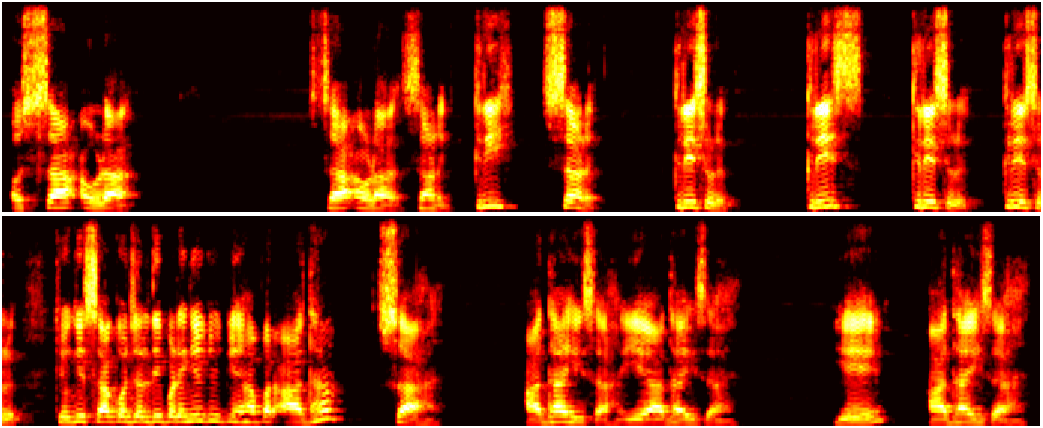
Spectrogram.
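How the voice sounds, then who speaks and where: A man teaching a basic reading lesson, sounding out each syllable and repeating words several times in a slow, patient way. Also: sits high, a little mellow.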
